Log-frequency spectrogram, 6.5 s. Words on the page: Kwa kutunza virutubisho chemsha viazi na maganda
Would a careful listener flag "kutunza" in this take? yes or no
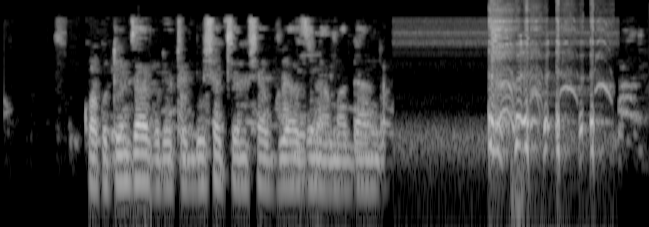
no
